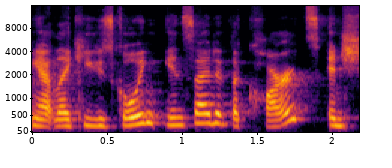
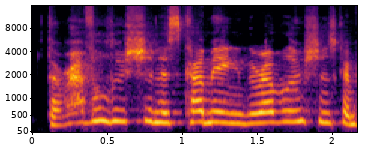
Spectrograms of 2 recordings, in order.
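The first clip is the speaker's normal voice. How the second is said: put-on man's yell, pitched higher; 5 semitones higher than usual. Retelling hearing a man in the street: imitating a man yelling. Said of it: "I hear a man yelling".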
